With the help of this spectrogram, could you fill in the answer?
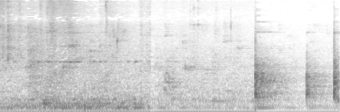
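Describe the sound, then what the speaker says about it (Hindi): Dry mung beans pour and rattle into a metal pressure cooker, followed by a few sharp clinks of metal on metal, close by. "मैं सब मूंग को इसमें डालूंगी।"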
